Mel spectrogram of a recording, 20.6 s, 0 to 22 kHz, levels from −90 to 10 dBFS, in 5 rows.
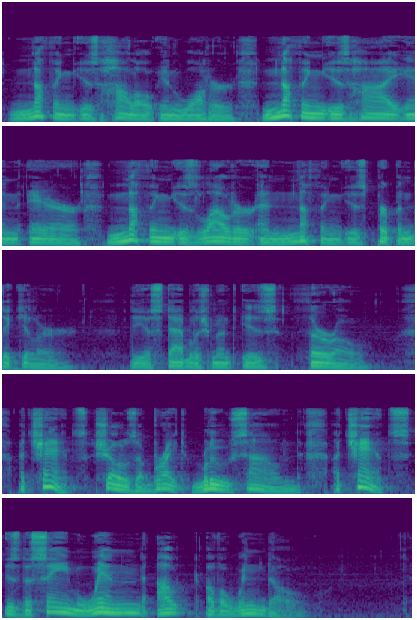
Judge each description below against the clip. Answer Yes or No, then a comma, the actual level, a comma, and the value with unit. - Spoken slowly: Yes, slow, 110 wpm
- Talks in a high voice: No, very low, 85 Hz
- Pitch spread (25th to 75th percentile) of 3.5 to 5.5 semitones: Yes, average, 4.6 semitones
